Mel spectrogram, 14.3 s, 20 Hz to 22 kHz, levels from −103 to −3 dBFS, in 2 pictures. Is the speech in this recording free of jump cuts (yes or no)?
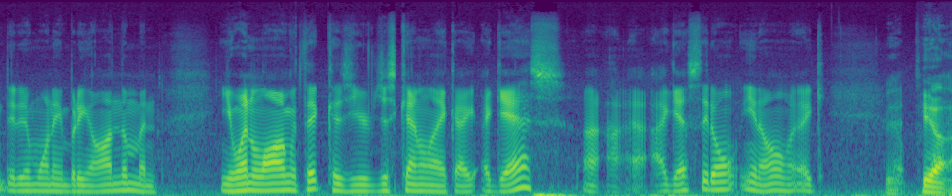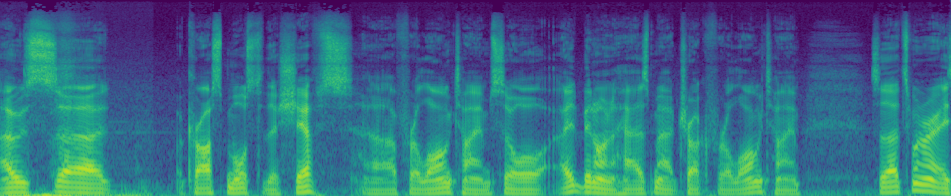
no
